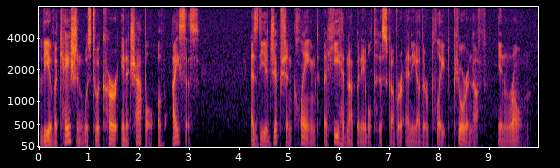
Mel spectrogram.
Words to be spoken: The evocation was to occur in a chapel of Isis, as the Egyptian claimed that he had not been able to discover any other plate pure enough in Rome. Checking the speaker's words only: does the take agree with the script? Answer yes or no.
yes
